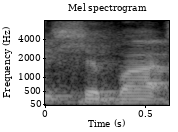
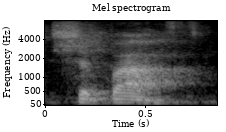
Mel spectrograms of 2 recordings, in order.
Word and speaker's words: Shabbat: if you ever uh if you ever see people say shabbat shalom that that not that's not accurate all right it's shabbath shabbath is how you say Sabbath in Hebrew okay all that shabbat shalom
